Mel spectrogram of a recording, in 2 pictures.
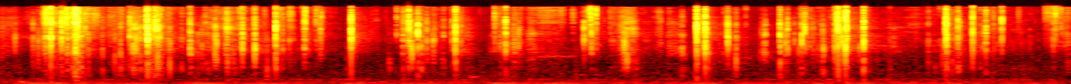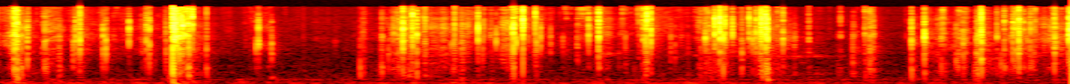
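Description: Foil Pokémon booster pack wrapper crinkling and crackling as it is handled and torn open, in irregular bursts with a short pause about two-thirds of the way through.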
